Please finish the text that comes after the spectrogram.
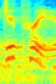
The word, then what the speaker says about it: Dupree: Dupree with the accent on the E.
